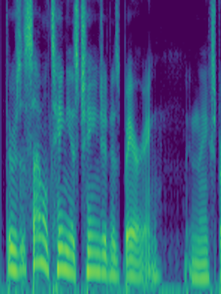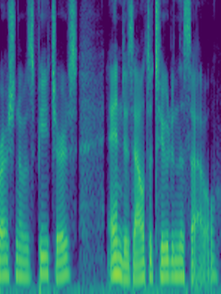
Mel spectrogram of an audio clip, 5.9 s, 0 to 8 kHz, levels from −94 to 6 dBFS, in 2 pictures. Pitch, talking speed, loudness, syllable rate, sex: 130 Hz, 185 wpm, -20 LUFS, 6.8 syllables/s, male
